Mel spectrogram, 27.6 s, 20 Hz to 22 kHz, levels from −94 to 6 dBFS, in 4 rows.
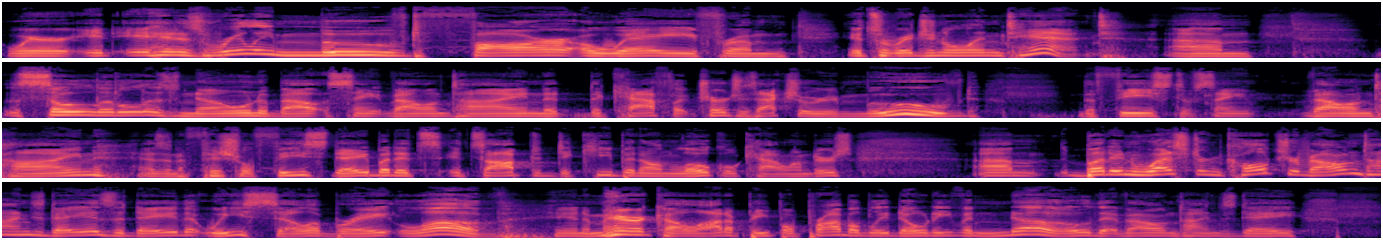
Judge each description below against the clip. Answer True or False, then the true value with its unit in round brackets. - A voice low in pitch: False (150 Hz)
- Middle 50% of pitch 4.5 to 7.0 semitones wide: False (4.1 semitones)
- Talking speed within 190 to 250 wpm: False (160 wpm)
